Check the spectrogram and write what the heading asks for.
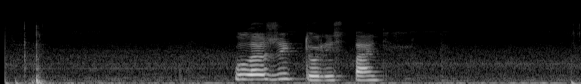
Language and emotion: Russian, neutral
